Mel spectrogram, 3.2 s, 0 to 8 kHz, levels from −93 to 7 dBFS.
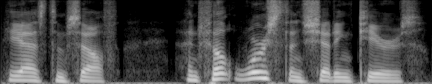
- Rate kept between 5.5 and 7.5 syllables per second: No, 5.0 syllables/s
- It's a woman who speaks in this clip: No, male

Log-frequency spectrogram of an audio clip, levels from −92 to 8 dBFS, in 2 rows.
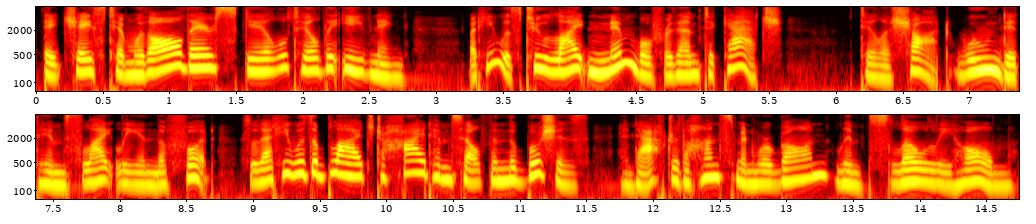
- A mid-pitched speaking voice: Yes, medium, 180 Hz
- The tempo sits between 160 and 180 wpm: No, fast, 205 wpm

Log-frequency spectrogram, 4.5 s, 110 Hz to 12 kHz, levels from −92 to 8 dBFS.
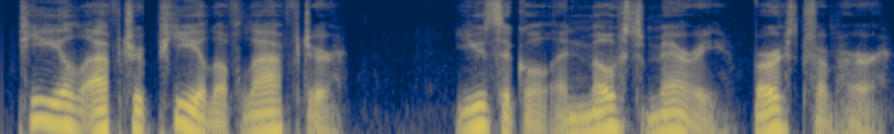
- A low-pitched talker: Yes, low, 110 Hz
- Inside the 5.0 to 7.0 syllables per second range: No, 4.7 syllables/s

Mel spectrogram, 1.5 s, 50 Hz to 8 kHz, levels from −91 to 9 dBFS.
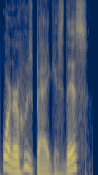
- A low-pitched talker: Yes, low, 130 Hz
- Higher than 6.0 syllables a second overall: No, 5.7 syllables/s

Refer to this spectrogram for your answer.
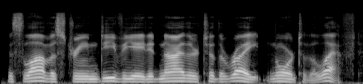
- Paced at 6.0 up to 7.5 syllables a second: No, 4.7 syllables/s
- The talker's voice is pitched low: Yes, low, 125 Hz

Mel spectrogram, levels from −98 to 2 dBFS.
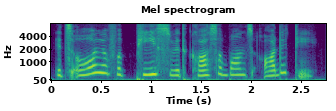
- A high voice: Yes, very high, 310 Hz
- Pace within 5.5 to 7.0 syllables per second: Yes, 5.7 syllables/s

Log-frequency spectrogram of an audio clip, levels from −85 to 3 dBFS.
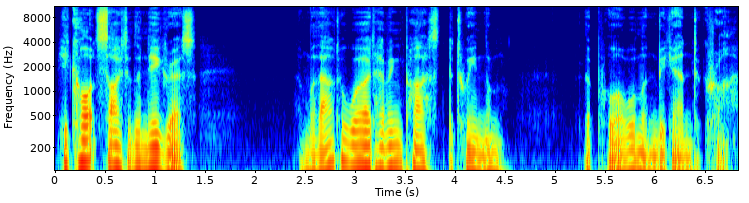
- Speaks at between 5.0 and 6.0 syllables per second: Yes, 5.5 syllables/s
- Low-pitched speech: Yes, very low, 95 Hz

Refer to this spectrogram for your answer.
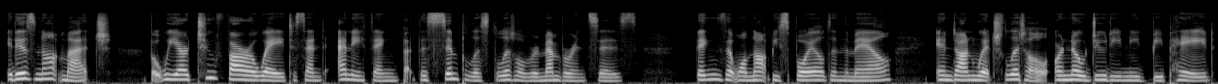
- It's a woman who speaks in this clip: Yes, female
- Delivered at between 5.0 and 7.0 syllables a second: No, 4.7 syllables/s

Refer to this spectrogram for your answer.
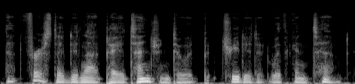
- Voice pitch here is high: No, low, 105 Hz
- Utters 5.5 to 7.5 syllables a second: No, 5.3 syllables/s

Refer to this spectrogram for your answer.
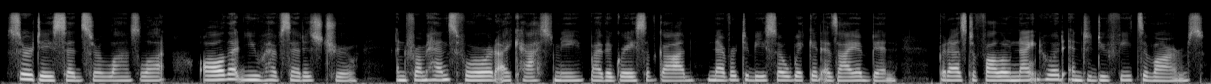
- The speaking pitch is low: No, high, 190 Hz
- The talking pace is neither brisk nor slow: No, fast, 210 wpm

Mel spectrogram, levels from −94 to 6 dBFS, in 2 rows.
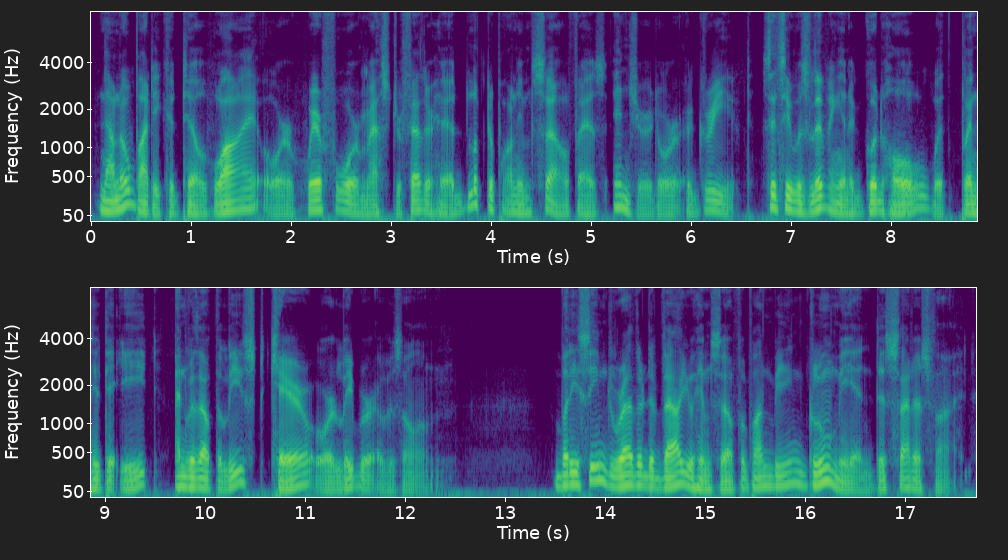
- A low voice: Yes, very low, 95 Hz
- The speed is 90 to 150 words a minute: No, average, 170 wpm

